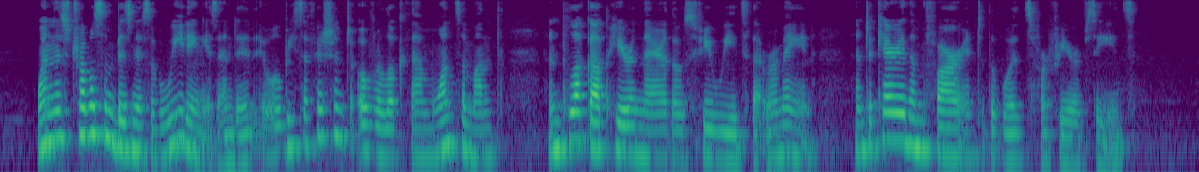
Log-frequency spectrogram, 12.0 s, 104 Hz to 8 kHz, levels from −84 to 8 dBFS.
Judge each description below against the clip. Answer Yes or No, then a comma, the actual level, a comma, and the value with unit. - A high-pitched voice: No, medium, 175 Hz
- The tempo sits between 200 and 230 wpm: Yes, fast, 205 wpm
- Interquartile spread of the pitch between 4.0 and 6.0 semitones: Yes, average, 4.7 semitones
